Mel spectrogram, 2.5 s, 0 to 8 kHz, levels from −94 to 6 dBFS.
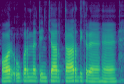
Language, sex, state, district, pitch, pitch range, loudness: Hindi, male, Jharkhand, Garhwa, 125 Hz, 110-130 Hz, -19 LUFS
